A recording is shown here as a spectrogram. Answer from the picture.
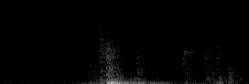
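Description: A door shutting with a dull thump about a second in, followed by a lighter knock near the end.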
